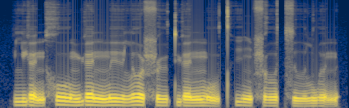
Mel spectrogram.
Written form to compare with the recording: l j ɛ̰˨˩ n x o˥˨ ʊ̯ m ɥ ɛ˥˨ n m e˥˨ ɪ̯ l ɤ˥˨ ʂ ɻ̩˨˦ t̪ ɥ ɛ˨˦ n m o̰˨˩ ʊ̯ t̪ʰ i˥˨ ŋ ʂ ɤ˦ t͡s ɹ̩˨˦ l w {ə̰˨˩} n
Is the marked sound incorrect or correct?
correct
